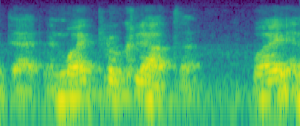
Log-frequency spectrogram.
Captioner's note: non-english speech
